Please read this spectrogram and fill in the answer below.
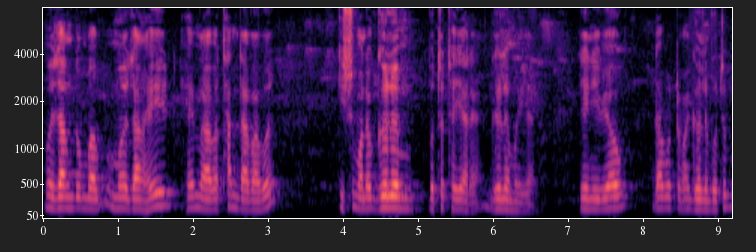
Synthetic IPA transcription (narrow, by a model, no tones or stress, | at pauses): mɯzaŋduŋbamɯzaŋɦɯjhemɾaβatʰandababɯ | kisumanawɡɯlɯmbɯtʰuthɯjaɾɯ̰ɡɯlɯmhɯja̰ɾɯ | zenibiaw | dabɔtɯmajɡɯlɯmbɔtʰut̚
